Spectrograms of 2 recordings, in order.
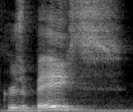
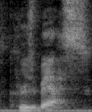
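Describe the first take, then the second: First: The last word has a long 'ay' vowel. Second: The last word has a short 'a' vowel. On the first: The speaker calls it right. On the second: The speaker calls it wrong.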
